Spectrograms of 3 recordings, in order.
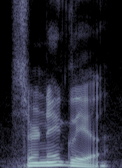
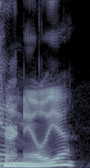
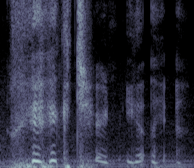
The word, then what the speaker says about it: Cerniglia: Cerniglia. That's not how you say your last name. It's not? I learned recently. We've been saying her name wrong. I feel like Cerniglia? as like a white person, we can't. Chernelia? As like a white person, we shouldn't pronounce it the other way.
